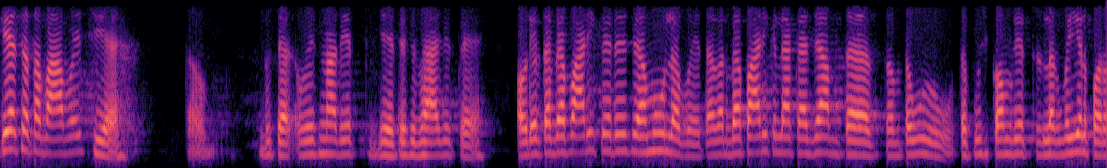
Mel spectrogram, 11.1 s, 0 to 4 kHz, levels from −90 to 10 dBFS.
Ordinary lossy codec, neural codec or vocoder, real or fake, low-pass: none; none; real; 3.6 kHz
